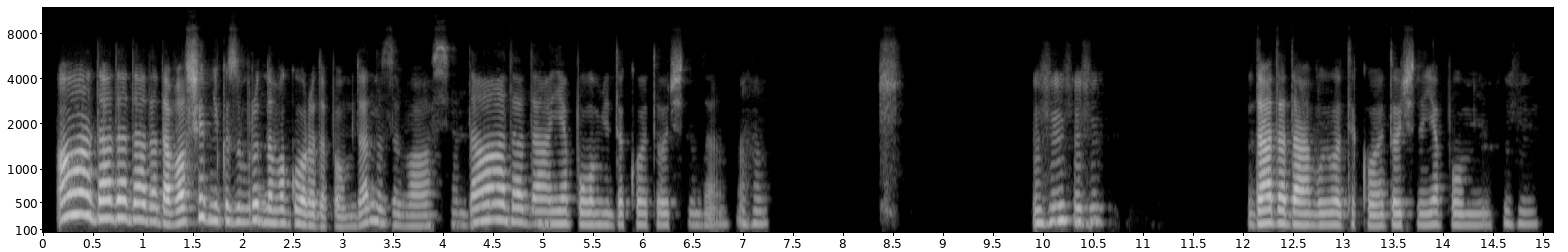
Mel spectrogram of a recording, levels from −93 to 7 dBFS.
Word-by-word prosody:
А 315 +4 +7
да 265 -1 +6
да 270 0 +6
да 245 -1 +3
да 220 -1 0
да, 180 -2 +5
"Волшебник 230 +4 +2
изумрудного 210 -2 0
города", 175 -6 0
по-моему, 145 +1 -9
да, 185 +5 -2
назывался. 160 -4 -8
Да-да-да, 210 -1 0
я 185 +1 -2
помню 175 -2 -5
такое 170 +1 -6
точно, 170 +1 -8
да, 165 - -12 0.2
ага. 185 -2 -11 2.6
Мгм 215 +4 -3
мгм. 210 0 -7 1.4
Да-да-да, 185 -1 +4
было 170 +1 -3
такое, 160 -2 -7
точно, 165 0 -5
я 175 +2 -4
помню. 170 -1 -8
Мгм. 180 -1 -13
185 Hz, 110 wpm, -24 LUFS, 170-210 Hz, 2.6 s, А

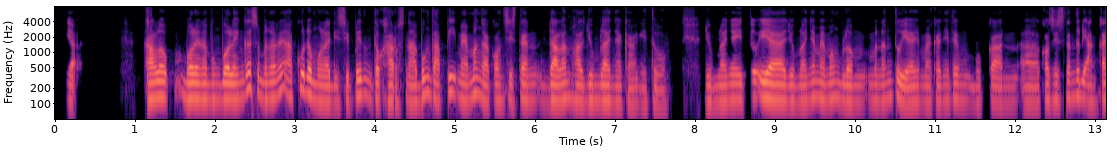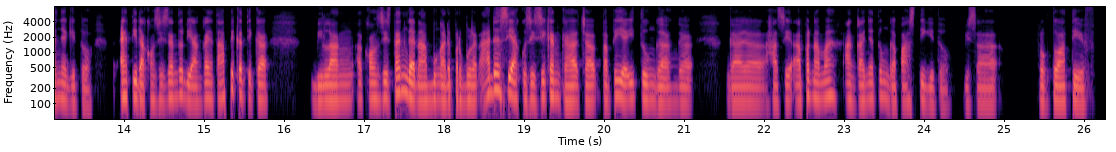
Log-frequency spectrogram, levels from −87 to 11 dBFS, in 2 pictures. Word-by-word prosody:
Iya. - - -1 0.9
Kalau 135 +1 +5
boleh 130 -2 +4
nabung 125 0 -1
boleh 125 -1 +7
enggak, 185 +10 +1
sebenarnya 135 +5 0
aku 190 -2 +1
udah 155 - +7
mulai 115 -3 +1
disiplin 120 +7 -1
untuk 120 -1 0
harus 115 -3 0
nabung, 110 +8 +1
tapi 155 +4 0
memang 135 +2 0
enggak 115 -2 +1
konsisten 120 0 -3
dalam 120 +1 +5
hal 115 - +2
jumlahnya, 115 0 -1
Kak, 100 -1 -6
gitu. 95 -2 -7 0.4
Jumlahnya 115 +2 -2
itu 120 +3 -1
iya, 120 -3 +6
jumlahnya 115 +3 -3
memang 130 +1 -1
belum 115 -1 -2
menentu 120 +3 -2
ya. 110 0 +2
Iya 110 - -3
makanya 110 +1 -5
itu 125 - -1
yang 115 0 -9
bukan, 105 0 -5
eee, 105 0 -4
konsisten 120 +2 -4
tuh 145 - -1
di 135 - +1
angkanya 125 +2 -2
gitu, 100 -3 -7 0.3
eh, 135 - +7
tidak 125 -3 +4
konsisten 120 +2 -3
tuh 150 - +1
di 120 -4 +1
angkanya, 125 +3 -1
tapi - - -1
ketika - - +1 0.5
bilang, 115 +1 +1
eee, 125 -1 -6
"Konsisten 130 +6 +2
enggak 135 -7 +7
nabung 115 +1 +1
ada 115 - +2
per 120 0 -2
bulan?" 115 0 -1
Ada 185 +5 +4
sih 155 -2 +7
aku 125 -1 -1
sisihkan, 135 +3 +1
Kak, 115 -2 +2
ca 115 - +3
tapi 120 +4 -1
ya - - +1
itu 125 -1 -1
enggak 110 -2 -1
enggak 105 -1 -4 0.5
enggak 105 0 -1 0.2
hasil, 110 +1 -3
apa 115 +5 0
nama, 135 +1 -1
angkanya 120 0 -1
tuh 140 +2 -5
enggak 110 -3 -3
pasti 110 +2 -3 0.2
gitu, 95 -2 -12 0.2
bisa 100 0 -6 0.5
fluktuatif. 110 -2 0
120 Hz, 185 wpm, -24 LUFS, 110-130 Hz, 0.9 s, boleh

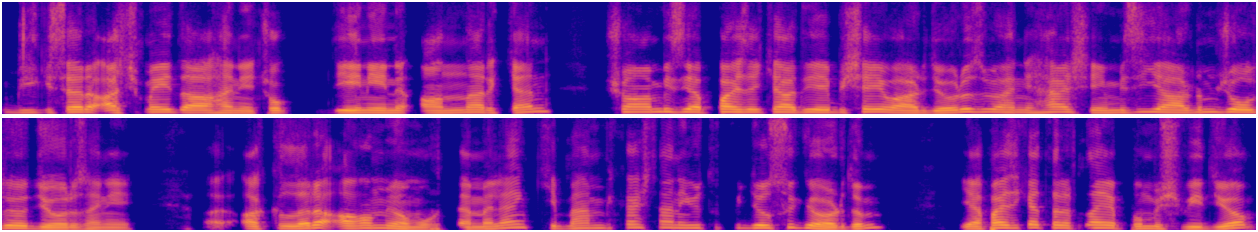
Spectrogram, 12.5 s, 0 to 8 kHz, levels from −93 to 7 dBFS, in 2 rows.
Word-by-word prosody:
bilgisayarı 165 +3 0
açmayı 175 +3 +1
daha, 155 -2 +4
hani, 135 -3 0
çok 145 -2 -2 0.2
yeni 150 +1 +3
yeni 145 -1 +1
anlarken, 160 +7 -1 0.3
şu 185 - -4
an 180 +1 +1
biz 200 -2 -3
yapay 185 0 +4
zekâ 175 -1 +1
diye 170 -1 +2
bir - - -7
şey 185 0 +1
var 135 -4 +2
diyoruz 185 +7 +1
ve 180 - 0
hani 165 -2 -2
her 180 +3 -1
şeyimizi 155 +2 -5
yardımcı 175 +1 +1
oluyor 170 -2 +2
diyoruz 115 -2 +1
hani. 110 -2 -4 0.5
Eee, - - -10
akılları 155 +2 +2
almıyor 165 -3 +2
muhtemelen 125 - -2
ki 160 -8 -10
ben 175 +2 -3
birkaç 215 +4 -6
tane 210 -2 -4
YouTube 190 -1 -9
videosu 185 +3 0
gördüm. 140 - +2 0.4
Yapay 140 +8 +3
zekâ 200 +3 -1
tarafından 190 0 -1
yapılmış 150 -7 -3
video, 135 - +1
165 Hz, 200 wpm, -21 LUFS, 145-185 Hz, 0.5 s, daha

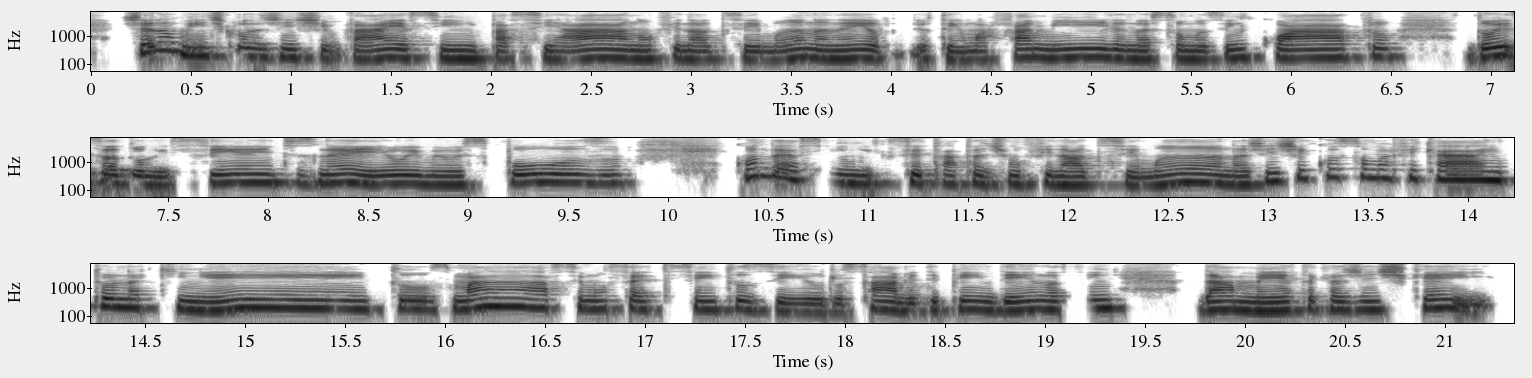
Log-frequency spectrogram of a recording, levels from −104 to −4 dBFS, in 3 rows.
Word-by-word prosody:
Geralmente 210 -10 +1
quando 200 - -3
a - - -2
gente 180 -2 -3
vai, 170 +3 +1
assim, 175 -2 0
passear 160 +3 +1
num 165 0 0
final 165 -2 -2
de 155 0 -13
semana, 160 +3 -1
né, 165 +1 +2
eu 170 -2 +1
eu 165 -8 -7
tenho 155 -2 -4
uma 155 +1 -4
família, 185 0 +2
nós 160 0 -1
somos 160 -2 -1
em 180 +1 +1
4. 180 +2 +3 0.4
2 210 +2 +3
adolescentes, 190 +3 -1
né, 190 0 +2
eu 180 +2 +2
e 180 - +2
meu 170 -1 0
esposo. 190 +3 -1 0.5
Quando 330 +3 -1
é - - +2
assim, 205 -7 -3
que 180 - -11
se 185 +1 +1
trata 180 -1 -3
de 170 +2 -9
um 175 - -1
final 165 -2 +1
de 160 0 -10
semana, 175 +3 0
a - - +2
gente 220 +9 -1
costuma 305 -1 -5
ficar 260 -2 +3
em 245 -1 +6
torno 230 -3 +2
a - - -4
500, 195 -1 0
máximo 210 -1 +2
€700, 180 -6 -3
sabe. 175 -5 +3
Dependendo, 175 +1 0
assim, 185 +3 -2 0.4
da 180 +2 +4
meta 170 +1 +2
que 185 - -2
a - - +1
gente 180 0 -1
quer 215 -4 0
ir. - - -1
180 Hz, 165 wpm, -24 LUFS, 170-200 Hz, 0.5 s, em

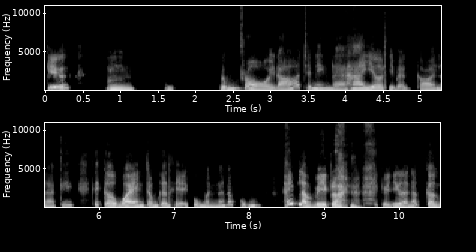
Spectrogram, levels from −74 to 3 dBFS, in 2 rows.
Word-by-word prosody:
kiểu 465 +1 +3 0.6
ừm, 225 -2 +4 0.4
ừm, 225 - -7 0.6
đúng 240 +5 0
rồi, 225 -10 0
đó, 235 - -2
cho 270 - -7
nên 255 -2 0
là 210 -3 -4
2:00 255 -2 +2
thì 220 - -3
bạn - - -7
coi 240 +1 -4
là 215 -5 -4
cái 330 +2 -10 0.2
cái 400 -5 -5
cơ 280 - +3
quan 250 -1 +5
trong 250 -1 -2
cơ 270 +2 -1
thể - - -4
của - - -4
mình 230 -4 -4
á, 245 - -3
nó 385 - -5
cũng 270 +4 -4 0.3
hết - - +6
làm 230 - +5
việc 210 -1 +5
rồi, 215 - +7 0.6
kiểu 195 - -4
như 260 +5 +1
là, 230 - -1
nó 255 - -2
cần 235 -6 +1
245 Hz, 200 wpm, -21 LUFS, 220-265 Hz, 0.6 s, rồi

